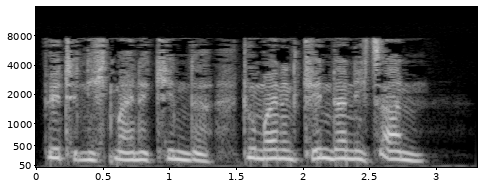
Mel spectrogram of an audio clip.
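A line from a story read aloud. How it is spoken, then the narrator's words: Pleading. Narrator (German): flehte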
